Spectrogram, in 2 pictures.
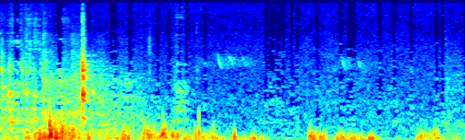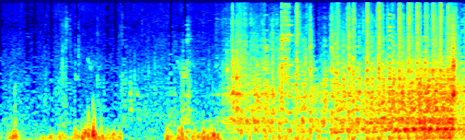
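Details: Victa mower during a revival, first start after reassembly with fresh oil and fuel. A few loose pull-over thumps, then the engine catches and picks up to a steady, even run; it is a bit smoky from the muffler.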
